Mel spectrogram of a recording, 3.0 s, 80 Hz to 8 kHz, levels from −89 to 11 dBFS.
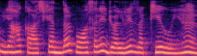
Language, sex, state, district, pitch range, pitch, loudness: Hindi, female, Uttar Pradesh, Lucknow, 260-290 Hz, 275 Hz, -12 LUFS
